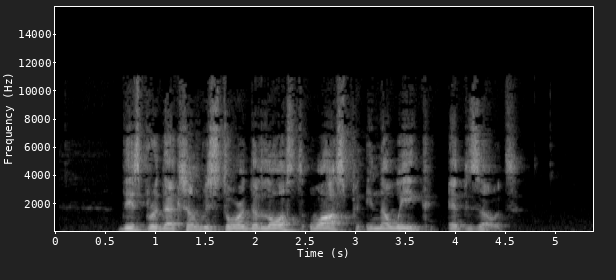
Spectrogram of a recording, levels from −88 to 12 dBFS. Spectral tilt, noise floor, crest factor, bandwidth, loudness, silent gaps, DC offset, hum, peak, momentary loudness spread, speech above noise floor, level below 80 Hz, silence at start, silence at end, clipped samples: -4 dB/octave; -72 dBFS; 20 dB; 11.5 kHz; -25 LUFS; none; under 0.1%; none; -6 dBFS; 11 LU; 47 dB; -64 dBFS; 0.65 s; 0.75 s; under 0.1%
